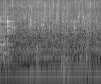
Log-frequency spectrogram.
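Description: Halved cherry tomatoes and sliced red onions frying in olive oil in a pan on medium heat: a steady sizzle.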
